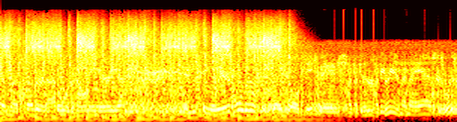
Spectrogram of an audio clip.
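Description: Electronic track with a steady pulsing beat and bass and a wavering voice over it; about four seconds in, the beat and bass cut out, leaving a spoken voice with the narrow, thin sound of a radio.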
